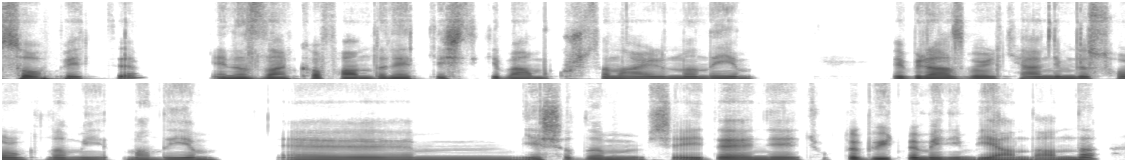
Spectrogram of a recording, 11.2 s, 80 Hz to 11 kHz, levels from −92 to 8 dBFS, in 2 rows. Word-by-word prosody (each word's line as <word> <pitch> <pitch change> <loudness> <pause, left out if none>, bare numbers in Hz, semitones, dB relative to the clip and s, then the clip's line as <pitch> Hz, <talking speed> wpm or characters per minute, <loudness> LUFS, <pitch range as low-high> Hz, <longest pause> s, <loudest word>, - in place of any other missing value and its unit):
sohbetti. 60 - +3 0.4
En 195 -1 +1
azından 195 0 +3
kafamda 185 +1 +1
netleşti 185 0 0
ki 200 - -4
ben 175 -1 +1
bu - - -7
kurstan 175 0 -5
ayrılmalıyım 165 +1 +1 0.7
ve 170 0 +1
biraz, 175 -1 +5
böyle, 170 0 +4
kendimi 165 +1 +1
de 160 - +4
sorgulamalıyım. 150 +2 -2 0.3
Emm, 170 +1 -3
yaşadığım 180 0 -2
şeyde, 170 +2 +1
hani, 170 0 0
çok - - -28
da 170 -1 +4
büyütmemeliyim 145 -5 +3
bir - - -1
yandan 70 - -1
da. 230 +4 +2
170 Hz, 140 wpm, -26 LUFS, 160-175 Hz, 0.7 s, biraz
